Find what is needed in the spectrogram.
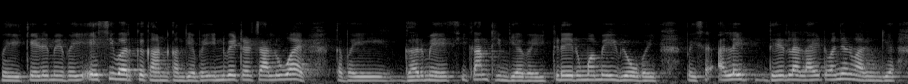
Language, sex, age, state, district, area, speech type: Sindhi, female, 30-45, Gujarat, Surat, urban, spontaneous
